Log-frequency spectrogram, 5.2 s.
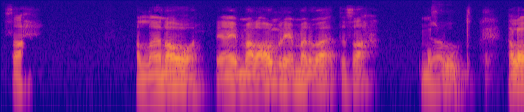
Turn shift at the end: No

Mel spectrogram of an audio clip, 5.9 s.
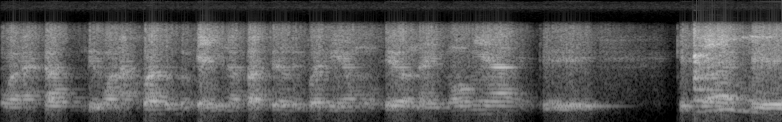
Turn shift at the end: No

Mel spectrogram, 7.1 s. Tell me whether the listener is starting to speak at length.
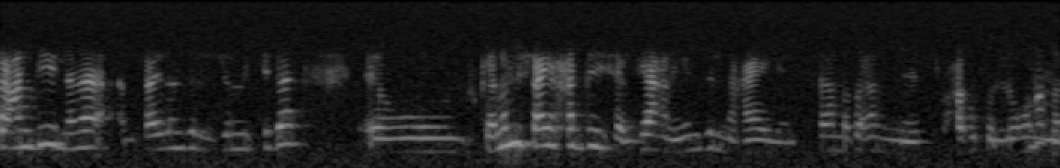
No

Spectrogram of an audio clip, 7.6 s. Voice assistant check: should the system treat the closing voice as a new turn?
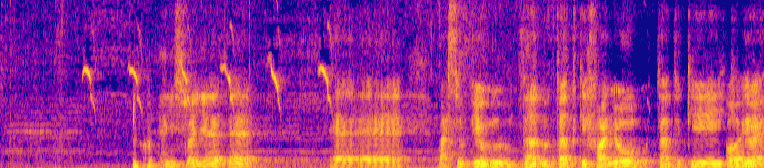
Yes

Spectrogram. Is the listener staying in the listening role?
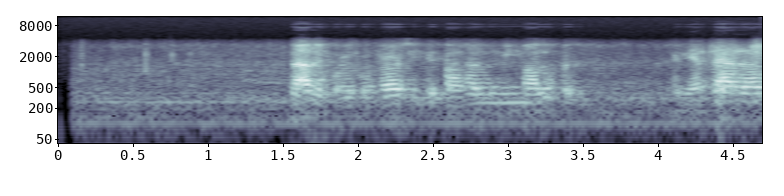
No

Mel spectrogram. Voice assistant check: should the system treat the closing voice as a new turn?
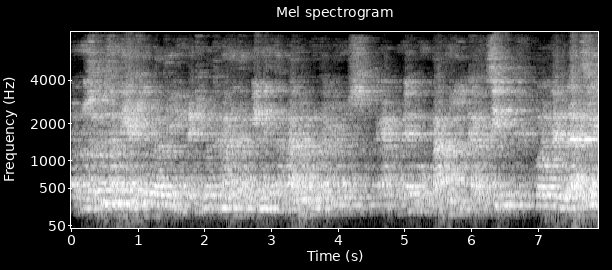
No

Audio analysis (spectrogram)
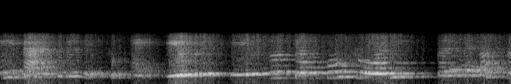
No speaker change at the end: Yes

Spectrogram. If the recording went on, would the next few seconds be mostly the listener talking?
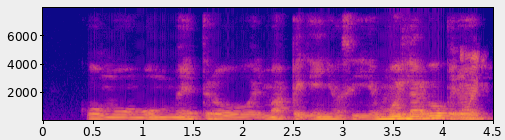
No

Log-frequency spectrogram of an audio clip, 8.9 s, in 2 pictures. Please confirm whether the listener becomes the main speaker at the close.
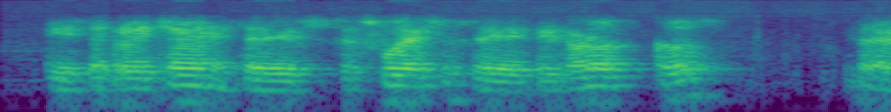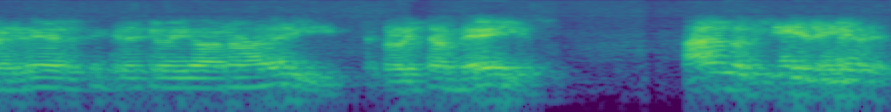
No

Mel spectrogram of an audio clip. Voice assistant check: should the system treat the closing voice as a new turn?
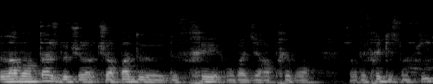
No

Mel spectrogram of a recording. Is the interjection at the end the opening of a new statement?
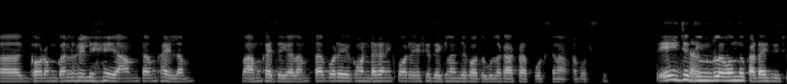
No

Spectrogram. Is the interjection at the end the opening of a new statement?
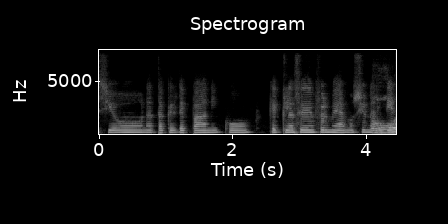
Yes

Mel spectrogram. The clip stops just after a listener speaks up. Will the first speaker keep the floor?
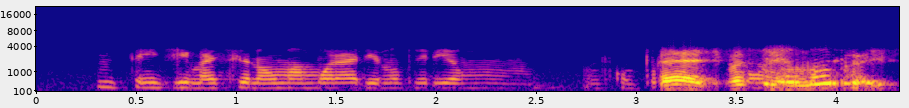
No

